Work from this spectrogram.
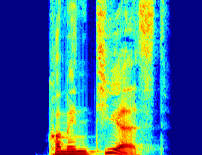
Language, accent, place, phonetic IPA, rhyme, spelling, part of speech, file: German, Germany, Berlin, [kɔmɛnˈtiːɐ̯st], -iːɐ̯st, kommentierst, verb, De-kommentierst.ogg
- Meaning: second-person singular present of kommentieren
